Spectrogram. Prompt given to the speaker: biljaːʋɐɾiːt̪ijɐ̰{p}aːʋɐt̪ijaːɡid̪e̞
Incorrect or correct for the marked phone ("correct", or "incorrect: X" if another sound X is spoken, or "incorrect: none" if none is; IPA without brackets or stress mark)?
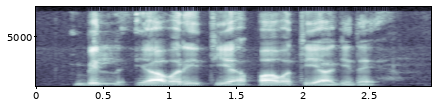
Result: correct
